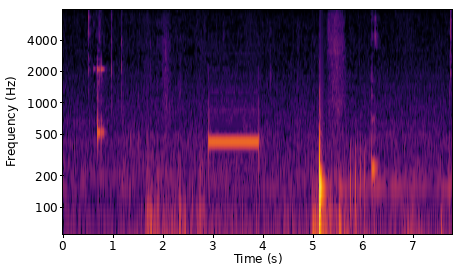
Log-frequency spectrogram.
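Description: A low, steady telephone call tone sounds once for about a second, surrounded by faint clicks, rustling handling noise and a single thump.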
